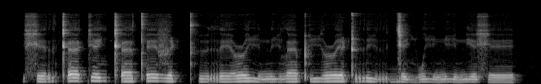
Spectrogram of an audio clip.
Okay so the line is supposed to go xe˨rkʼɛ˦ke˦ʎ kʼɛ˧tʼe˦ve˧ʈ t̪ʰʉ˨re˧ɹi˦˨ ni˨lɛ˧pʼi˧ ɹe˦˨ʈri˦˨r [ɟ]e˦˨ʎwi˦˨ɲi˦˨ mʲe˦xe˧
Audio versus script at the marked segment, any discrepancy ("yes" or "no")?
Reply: no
